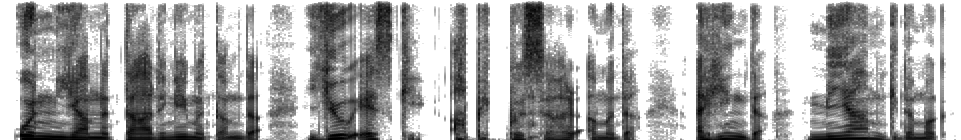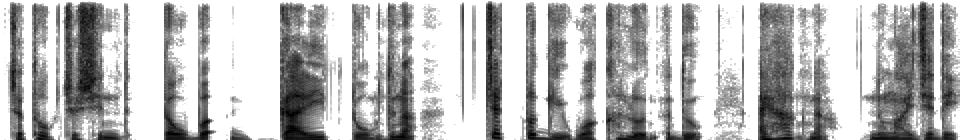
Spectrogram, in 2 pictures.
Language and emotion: Manipuri, fearful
